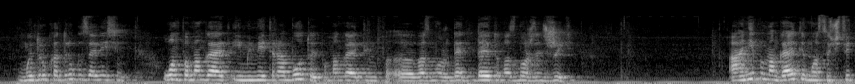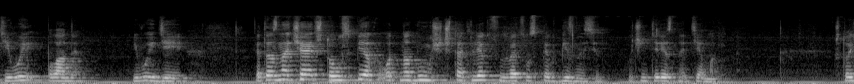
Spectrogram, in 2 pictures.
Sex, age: male, 40-59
